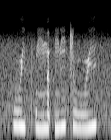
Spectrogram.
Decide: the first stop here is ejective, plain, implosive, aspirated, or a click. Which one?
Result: plain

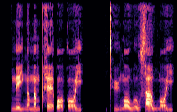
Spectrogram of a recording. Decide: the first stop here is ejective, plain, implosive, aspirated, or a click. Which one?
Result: aspirated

